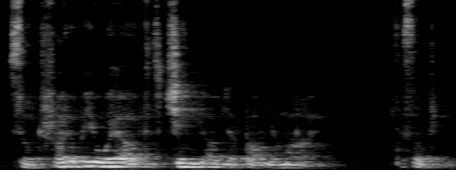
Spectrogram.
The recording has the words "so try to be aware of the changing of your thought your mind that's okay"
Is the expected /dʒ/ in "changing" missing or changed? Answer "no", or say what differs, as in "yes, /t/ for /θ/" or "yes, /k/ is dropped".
yes, /dʒ/ is dropped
